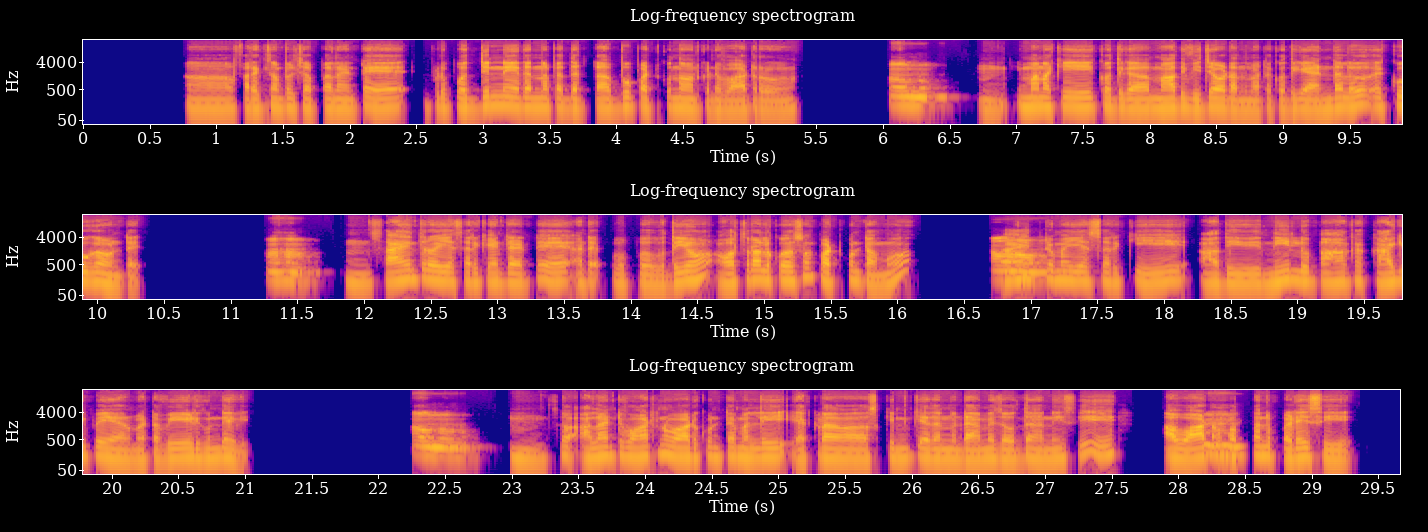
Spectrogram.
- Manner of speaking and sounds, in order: in English: "ఫర్ ఎగ్జాంపుల్"; in English: "సొ"; in English: "వాటర్‌ని"; in English: "వాటర్"
- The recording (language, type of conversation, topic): Telugu, podcast, ఇంట్లో నీటిని ఆదా చేసి వాడడానికి ఏ చిట్కాలు పాటించాలి?
- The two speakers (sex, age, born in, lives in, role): male, 20-24, India, India, host; male, 30-34, India, India, guest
